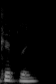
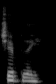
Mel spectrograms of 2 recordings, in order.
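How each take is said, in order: First: The name is pronounced the Italian way. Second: The name is pronounced the Japanese way. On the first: This is the name as the original source says it. The speaker calls it right. "it maybe should have been the Italian Ghibli" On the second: This is the name as it is used in Japan. The speaker calls it wrong. "the Japanese name is Ghibli"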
